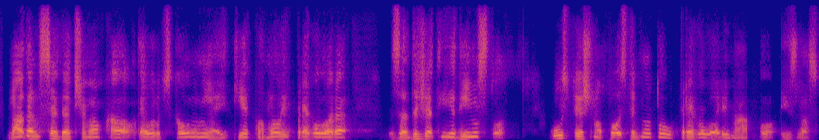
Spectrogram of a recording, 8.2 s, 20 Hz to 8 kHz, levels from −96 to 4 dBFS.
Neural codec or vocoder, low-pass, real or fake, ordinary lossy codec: codec, 16 kHz, 1 kbps, FreqCodec, smaller model; none; fake; none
